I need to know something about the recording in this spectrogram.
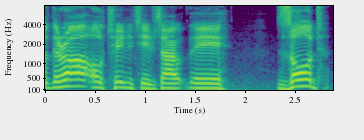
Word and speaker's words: ZOHD: are alternatives out there Zod I think this is pronounced someone said earlier not zohd so what we got let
